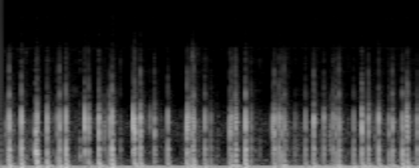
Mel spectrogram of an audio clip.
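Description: Long acrylic nails tap quickly on a solid, pink, embossed faux-leather journal cover, making a rapid string of short, dull clicks with a steady low hum underneath. Each tap dies away almost at once, and the sound stays dark with no bright edge.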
